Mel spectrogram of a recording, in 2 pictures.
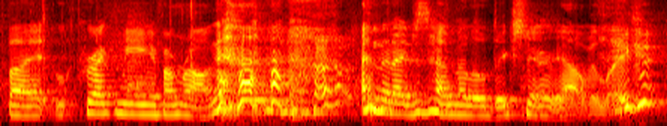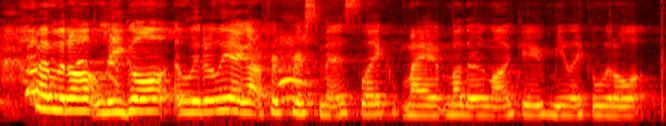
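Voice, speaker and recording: A woman's voice: medium pitch, expressive, a little fast, hardly any pauses, a bit bright, slight background noise. Chatty Brazilian woman, laughing often. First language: Portuguese. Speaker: law student podcast co-host. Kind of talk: casual chat.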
